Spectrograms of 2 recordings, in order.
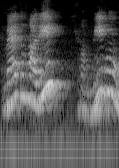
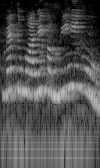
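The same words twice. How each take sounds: First: Lightly voiced wolf posing as mummy, fuller than the thin take; wolf's thick voice. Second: High, thin wolf pretending to be mother; thinned-out voice. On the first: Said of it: "तुम्हारी आवाज तो बड़ी मोटी है". (भेड़िये की हल्की-सी मोटी आवाज) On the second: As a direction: coax in a high mummy voice. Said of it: "अपनी आवाज पतली कर दी". (पतली, ऊँची बनावटी आवाज) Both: A narrator's reading.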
